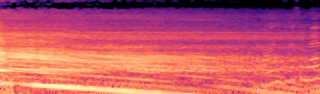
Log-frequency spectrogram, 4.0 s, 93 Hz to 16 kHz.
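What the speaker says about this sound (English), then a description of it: "we're gonna open up the valve now." A BMW 118i with a valved exhaust back box, valve open, revs up loud and close, then the engine note slowly falls and settles back toward idle with a deep drone.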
